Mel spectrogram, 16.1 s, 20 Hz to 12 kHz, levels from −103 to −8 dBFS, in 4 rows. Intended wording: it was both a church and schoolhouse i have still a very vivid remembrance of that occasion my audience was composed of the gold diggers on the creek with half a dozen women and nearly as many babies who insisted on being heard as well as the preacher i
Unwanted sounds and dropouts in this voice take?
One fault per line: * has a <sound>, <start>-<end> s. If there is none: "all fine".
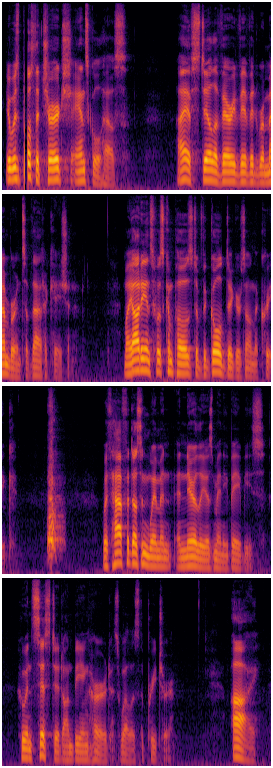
* has a dropout, 0.3-0.4 s
* has a bark, 8.7-9.0 s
